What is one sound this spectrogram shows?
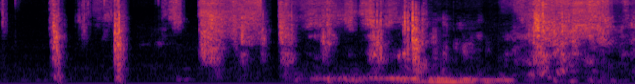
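Paper rustles as it is peeled up.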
